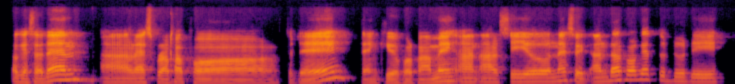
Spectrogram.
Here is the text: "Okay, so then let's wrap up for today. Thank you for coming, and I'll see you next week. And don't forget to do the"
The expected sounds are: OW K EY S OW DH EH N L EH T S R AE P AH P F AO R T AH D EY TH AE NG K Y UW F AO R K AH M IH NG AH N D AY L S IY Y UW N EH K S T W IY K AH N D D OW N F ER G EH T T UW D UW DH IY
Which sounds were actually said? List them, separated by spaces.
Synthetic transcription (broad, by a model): OW K EY S OW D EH N L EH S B R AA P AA F AO R T AH D EY T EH NG K Y UW F AO R K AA M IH NG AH N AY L S IY Y UW N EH K S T W IY K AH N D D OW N F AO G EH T T UW D UW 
